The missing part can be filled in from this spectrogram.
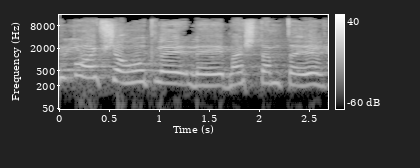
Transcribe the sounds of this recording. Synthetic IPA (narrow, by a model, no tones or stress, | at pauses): npoefʃaʁut̪lelemaʃat̪amet̪aeʁ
